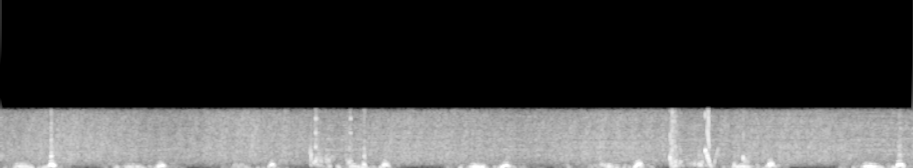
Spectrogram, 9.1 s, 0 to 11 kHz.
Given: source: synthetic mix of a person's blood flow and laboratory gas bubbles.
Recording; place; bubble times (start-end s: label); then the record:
Doppler ultrasound of blood flow; precordium
3.08-3.32 s: bubbles
3.45-3.53 s: bubbles
3.60-3.68 s: bubbles
6.68-7.18 s: bubbles
7.31-7.50 s: bubbles
From the record:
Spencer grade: 2 (many but less than half of the cardiac periods contain bubble signals, singularly or in groups); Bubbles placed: only in the low amplitude regions of the cardiac cycle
